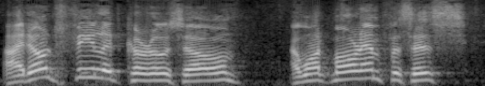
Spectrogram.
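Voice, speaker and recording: An actor playing a domineering radio director, curt and precise, in a 1940s radio drama style. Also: male voice, high-pitched, animated, a little slow, a bit bright. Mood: demanding. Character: domineering, exacting male radio director, cold and dismissive. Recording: vintage radio recording.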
